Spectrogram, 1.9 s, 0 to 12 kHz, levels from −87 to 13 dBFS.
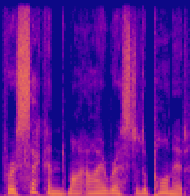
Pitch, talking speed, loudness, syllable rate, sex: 190 Hz, 250 wpm, -22 LUFS, 6.0 syllables/s, female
